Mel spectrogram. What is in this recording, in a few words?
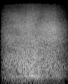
Text Outgoing; aronwk collection; ndaudio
